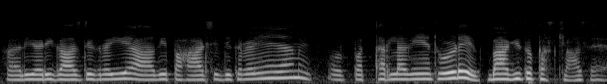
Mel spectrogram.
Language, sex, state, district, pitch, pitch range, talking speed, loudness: Hindi, female, Uttar Pradesh, Budaun, 235 Hz, 220-250 Hz, 215 wpm, -24 LUFS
